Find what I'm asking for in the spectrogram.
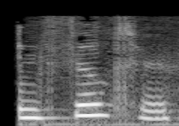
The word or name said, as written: infilter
